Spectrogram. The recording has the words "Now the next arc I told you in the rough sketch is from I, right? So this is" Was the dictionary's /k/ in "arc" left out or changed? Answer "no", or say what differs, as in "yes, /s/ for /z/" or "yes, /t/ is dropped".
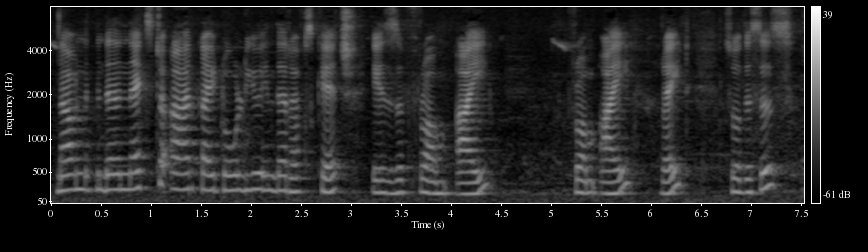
no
